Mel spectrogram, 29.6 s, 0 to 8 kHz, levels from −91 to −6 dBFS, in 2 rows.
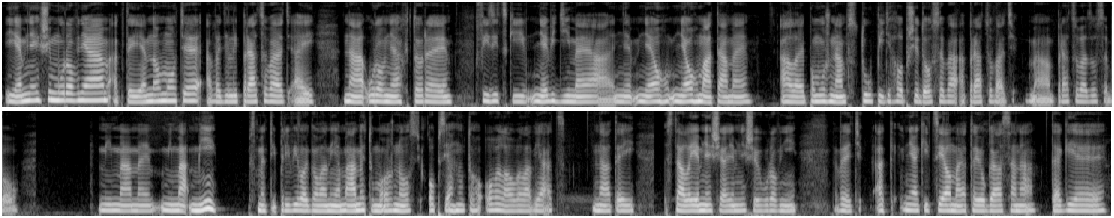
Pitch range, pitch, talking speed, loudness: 160-175 Hz, 165 Hz, 130 wpm, -25 LUFS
